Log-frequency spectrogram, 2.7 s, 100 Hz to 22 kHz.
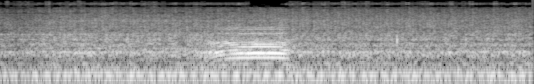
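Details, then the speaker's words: Slant six Dodge Dart sitting since 1992, just revived, possibly running hot, alternator removed: soft, even low idle like a sewing machine, no misses or knocks; normal idle. "but it is like a sewing machine it is it is like a sewing machine that's unbelievable"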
